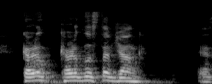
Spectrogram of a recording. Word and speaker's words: Jung: el señor Carl Guth, y que mi es pronunciación. Jung.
